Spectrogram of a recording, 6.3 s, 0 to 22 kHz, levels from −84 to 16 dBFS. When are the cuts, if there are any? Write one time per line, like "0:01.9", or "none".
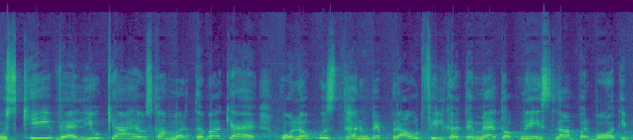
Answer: none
